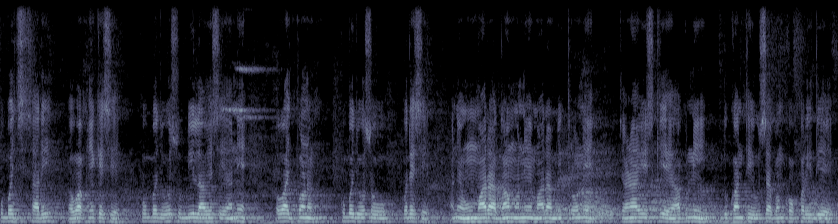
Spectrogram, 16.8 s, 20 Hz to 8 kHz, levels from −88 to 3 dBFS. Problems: constant background noise, background conversations at intervals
